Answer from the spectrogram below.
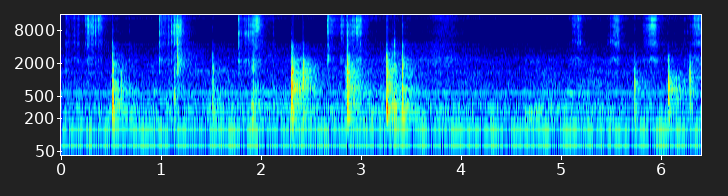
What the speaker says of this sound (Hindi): सबसे पहले आड़ू काटेंगे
